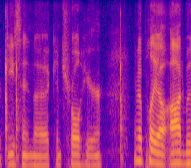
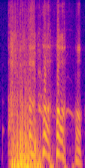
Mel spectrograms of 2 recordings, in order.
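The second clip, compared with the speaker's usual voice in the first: hysterical high laughter; 9 semitones higher, 12 dB louder than usual. Real, not acted. Still laughing after win.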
